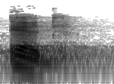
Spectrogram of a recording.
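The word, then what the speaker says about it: Ed (עד): You pronounce it Ed, like a guy's name, Ed.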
